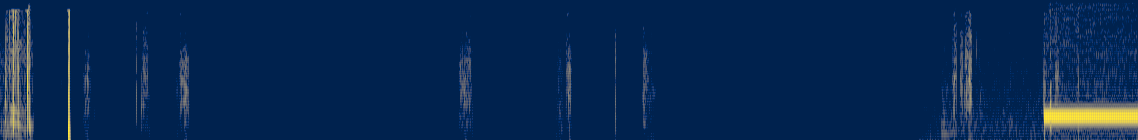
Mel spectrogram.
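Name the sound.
phone call ringing tone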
